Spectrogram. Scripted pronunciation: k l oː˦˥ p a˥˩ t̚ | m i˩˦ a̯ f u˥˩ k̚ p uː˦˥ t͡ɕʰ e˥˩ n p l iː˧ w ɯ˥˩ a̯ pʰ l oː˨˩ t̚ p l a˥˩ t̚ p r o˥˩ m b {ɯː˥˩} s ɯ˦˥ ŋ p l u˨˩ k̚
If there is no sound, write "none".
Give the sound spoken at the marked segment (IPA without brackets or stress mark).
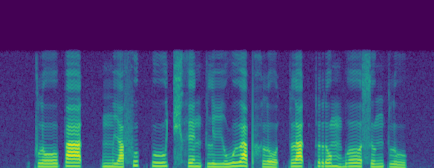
ɤː˥˩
